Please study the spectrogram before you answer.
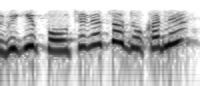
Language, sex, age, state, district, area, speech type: Bengali, female, 45-60, West Bengal, Paschim Bardhaman, urban, conversation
